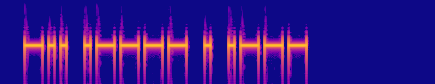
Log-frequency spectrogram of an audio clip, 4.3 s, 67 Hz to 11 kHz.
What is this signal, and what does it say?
Morse code, heard as a keyed tone, about 20 wpm, 700 Hz. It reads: D1EJ
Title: Four Challenging Letter-Number Combinations 20wpm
